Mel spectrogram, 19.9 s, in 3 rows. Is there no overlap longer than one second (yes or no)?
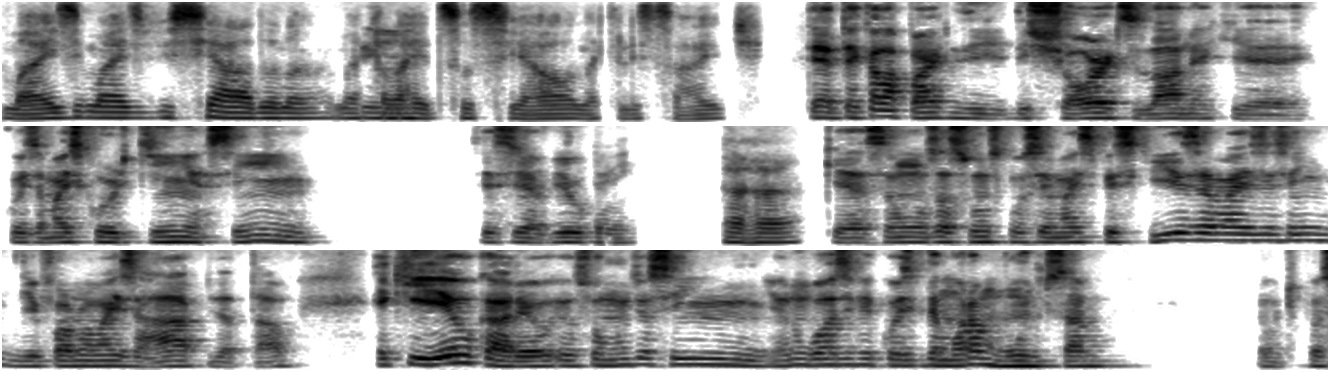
yes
